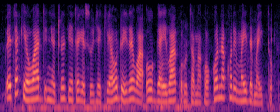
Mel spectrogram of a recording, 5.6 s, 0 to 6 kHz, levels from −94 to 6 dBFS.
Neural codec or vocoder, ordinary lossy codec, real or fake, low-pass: codec, 24 kHz, 3 kbps, HILCodec; none; fake; 5.4 kHz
